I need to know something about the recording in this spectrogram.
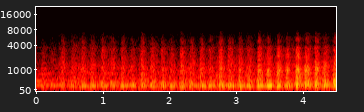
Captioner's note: train chugging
